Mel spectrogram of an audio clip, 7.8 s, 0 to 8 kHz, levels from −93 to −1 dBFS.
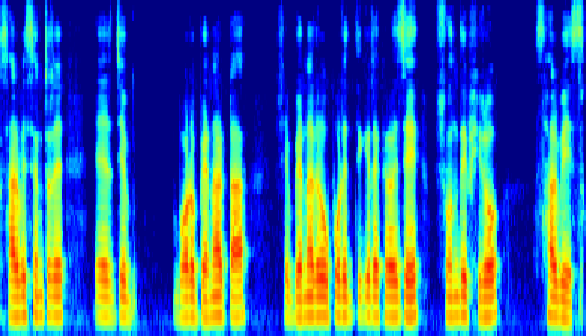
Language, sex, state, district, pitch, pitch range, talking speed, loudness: Bengali, male, West Bengal, Cooch Behar, 125 Hz, 120-130 Hz, 120 wpm, -20 LUFS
